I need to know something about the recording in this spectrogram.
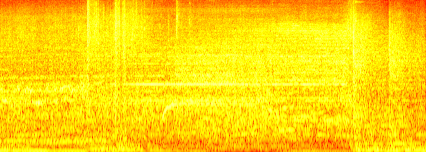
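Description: Loud, dense film-trailer soundtrack: music mixed with heavy sound effects, carrying on steadily with a brief drop and a fresh hit near the end.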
